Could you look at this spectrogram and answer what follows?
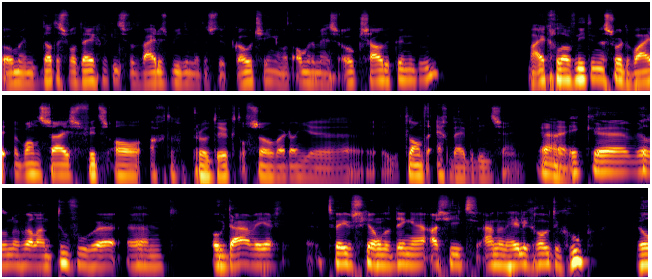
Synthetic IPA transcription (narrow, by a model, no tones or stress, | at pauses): o̰wməɛndɑtɪsʋɛlˠdejχələkitsʋɑtʋɛjdʏzbidənmɛtənstɵkːowt͡ʃɪŋɛnʋɑtʰɑ̰ndəɾəmɛnsənowksawdənkɵnəndun | maːɹɪkχəlowfnitɪnənsʊːɹtwɑnsajsfɪtsɑlˠɑχtəχprodɵktɔfsowʋaːɹdɑnjə | jəklɑntənʔɛχt̚bɛjbədintsɛ̰jnjanɪkʋɪlˠdəɹnɔxʋɛlˠaːntuvuɣəəm | owk̚daːɹʋɪːr | tʋejvəɹsxɪləndədɪŋənʔɑ̰lˠsjəitsa̰ːnənɦejləɣrowtəɣrup | ʋɪ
